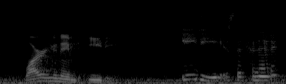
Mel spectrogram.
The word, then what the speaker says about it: EDI: Edie is the phonetic pronunciation Esta of cosa Edie.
